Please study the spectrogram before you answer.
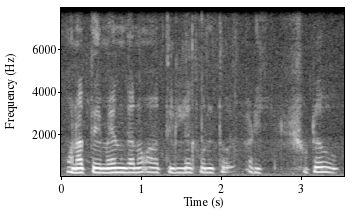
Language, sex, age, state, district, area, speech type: Santali, male, 45-60, Jharkhand, East Singhbhum, rural, spontaneous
